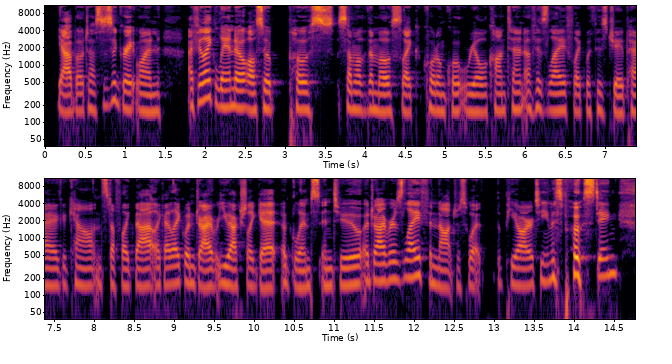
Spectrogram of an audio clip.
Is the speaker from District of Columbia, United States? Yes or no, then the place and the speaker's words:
no; California, United States; now in New York, United States; I am a Californian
